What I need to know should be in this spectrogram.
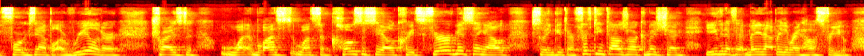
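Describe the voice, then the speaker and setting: A man's high, lively voice at a very fast pace, with noticeable background noise and audible room echo. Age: 70s. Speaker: author and personal finance guest. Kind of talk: interview.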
